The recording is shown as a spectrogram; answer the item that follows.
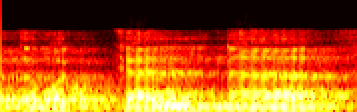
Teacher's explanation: توکلنا، واو ہونٹ کی نا تمام گلائی سے ادا کریں گے، کاف سے ملائیں گے، کاف لام باریک نا الف مدہ. توکلنا، لام اور نون کا ادغام نہیں ہوگا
